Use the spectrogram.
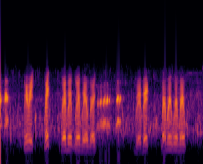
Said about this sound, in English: Lady Penelope says she's sorry if her ribbits are a little awkward today.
